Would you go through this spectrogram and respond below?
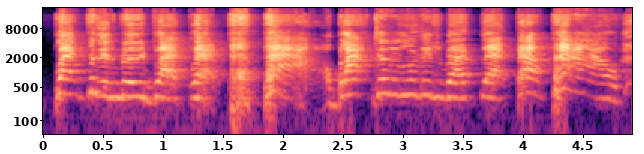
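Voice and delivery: loud, high comic sound effects; mock punch noises. Commentator mimics friend's two punches, loud mock punch noises. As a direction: belt out the hits like a cartoon fight.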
